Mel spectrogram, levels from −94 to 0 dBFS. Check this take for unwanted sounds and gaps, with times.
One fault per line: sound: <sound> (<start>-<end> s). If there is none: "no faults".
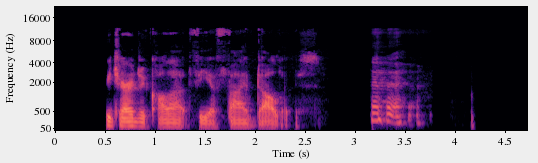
sound: laugh (3.1-3.8 s)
